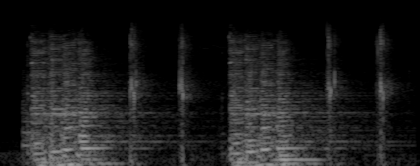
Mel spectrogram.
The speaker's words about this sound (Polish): Ta rodzina na przykład y, umie pstrykać palcami do rytmu zawsze. Zawsze jest gotowa pstryknąć palcami. Pozdrawiamy rodzinę Adamsów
